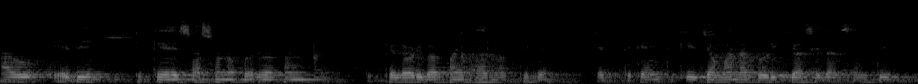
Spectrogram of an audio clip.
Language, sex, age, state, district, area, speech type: Odia, male, 18-30, Odisha, Koraput, urban, spontaneous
